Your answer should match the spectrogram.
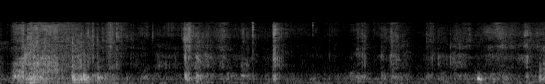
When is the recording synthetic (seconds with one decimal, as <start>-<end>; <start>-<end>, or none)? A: none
